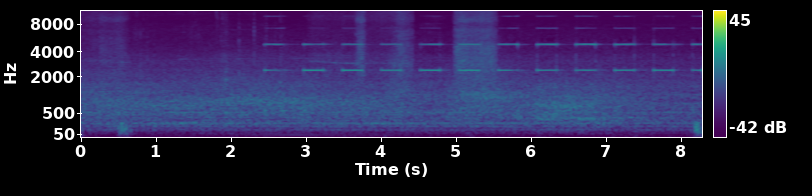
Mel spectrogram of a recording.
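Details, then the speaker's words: ACT 760A refrigerant sniffer at power-on self-check beside a running 2011 Volkswagen CC whose A/C blows warm after a recent recharge: steady high beeps about two per second over engine hum, rate unchanged, baseline reading with no refrigerant detected. "So it beeps, does some kind of self-check. I don't know. And it should turn on."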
